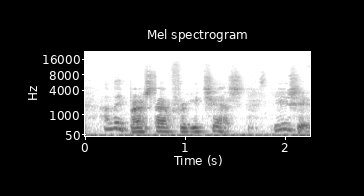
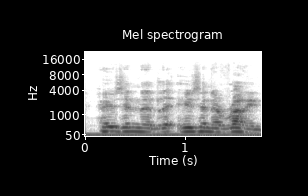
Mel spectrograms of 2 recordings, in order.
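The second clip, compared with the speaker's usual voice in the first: announcer voice; 3 semitones higher, 7 dB louder than usual. Acted. Hosting announcement.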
